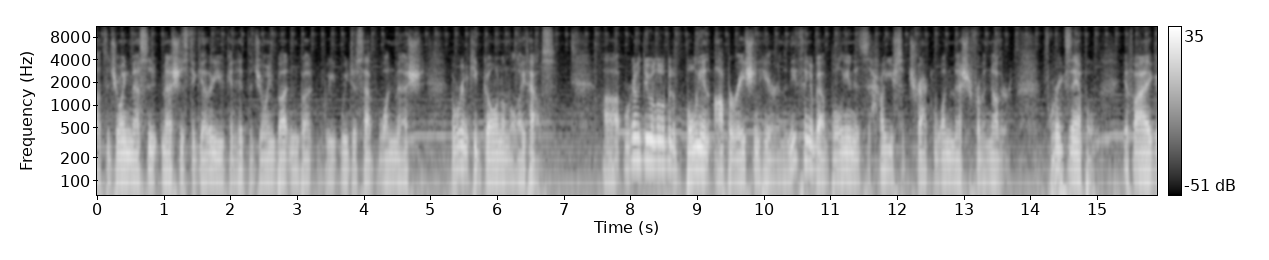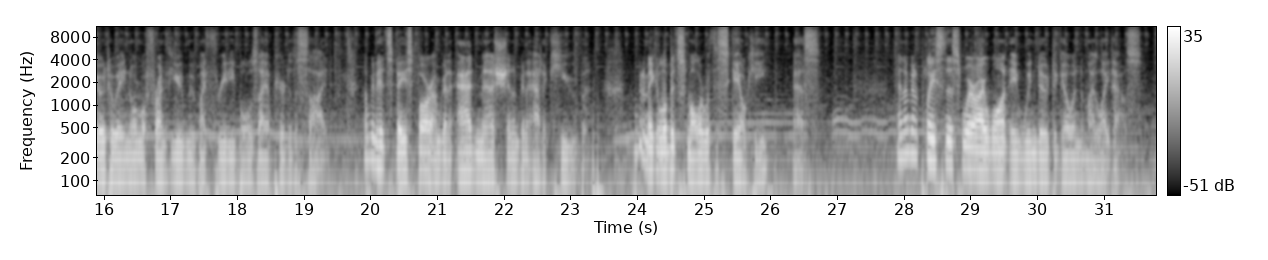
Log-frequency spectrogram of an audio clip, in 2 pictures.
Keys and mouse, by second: 15.6 KP_1, 16.6-20.0 drag, 19.4 space, 24.9 s, 28.8 g.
